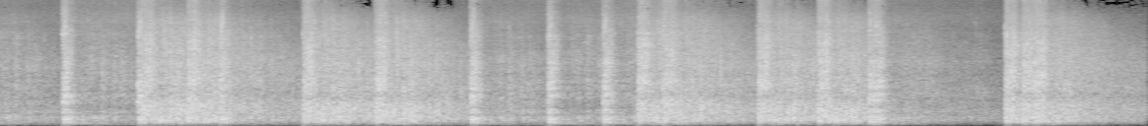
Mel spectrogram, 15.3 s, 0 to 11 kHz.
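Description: A 16-shot, 30 mm fireworks cake firing: sharp reports roughly once a second as its tubes launch and burst white strobe and pink stars, each trailing into echo. The last shot comes near the end and its echo fades away.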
